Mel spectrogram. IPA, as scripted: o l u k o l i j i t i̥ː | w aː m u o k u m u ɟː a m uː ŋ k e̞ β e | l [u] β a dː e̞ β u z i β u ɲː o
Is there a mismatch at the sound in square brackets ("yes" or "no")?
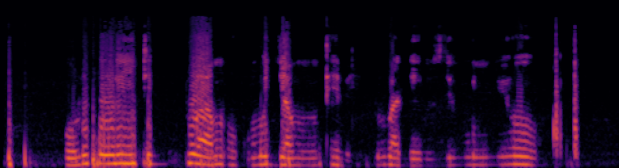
no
